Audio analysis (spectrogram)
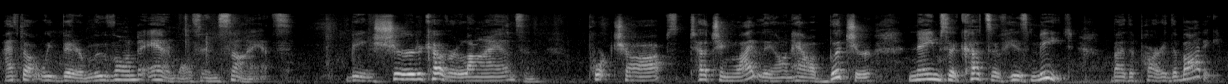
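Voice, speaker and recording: A woman reading scripted stories and verse as a channel host, with a measured, deliberate delivery. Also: lowish voice, expressive, a little hiss or hum. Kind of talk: scripted storytelling and poem reading.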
